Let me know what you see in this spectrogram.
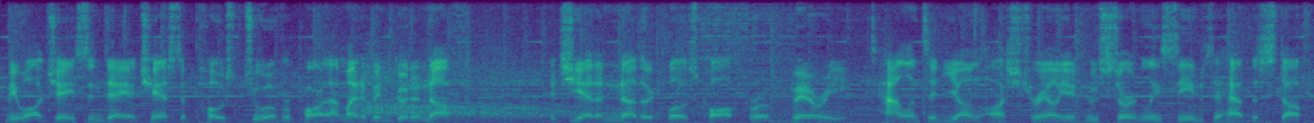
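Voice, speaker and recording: Guy doing golf commentator highlights, normal pitch, music bed really loud behind him. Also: steady tone, normal speed.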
